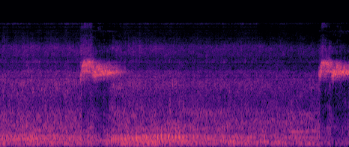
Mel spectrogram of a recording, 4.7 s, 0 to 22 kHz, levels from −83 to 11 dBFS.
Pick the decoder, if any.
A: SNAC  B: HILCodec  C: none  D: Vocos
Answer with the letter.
B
